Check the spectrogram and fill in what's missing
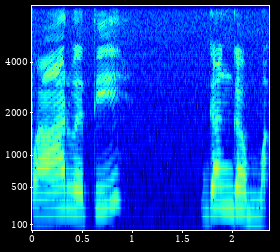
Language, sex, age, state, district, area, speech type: Kannada, female, 60+, Karnataka, Shimoga, rural, spontaneous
